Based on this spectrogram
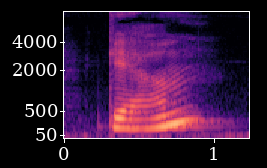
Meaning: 1. willingly; gladly; with pleasure; usually expressed verbally in English, with like, enjoy etc 2. much; a lot 3. easily; often 4. Used to indicate a preference
- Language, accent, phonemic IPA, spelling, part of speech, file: German, Austria, /ɡɛrn/, gern, adverb, De-at-gern.ogg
